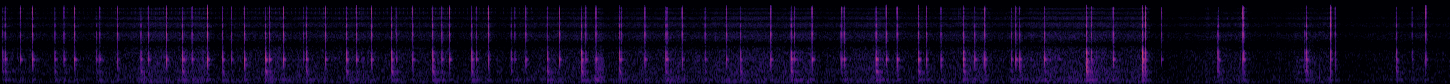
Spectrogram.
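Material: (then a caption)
Wood. Long fingernails tap rapidly and irregularly on the dark varnished solid wooden arm of a chair, about seventy quick taps in all. Each tap is a short, dry, bright click with almost no ring and no low-end body, over a faint steady background hiss.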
